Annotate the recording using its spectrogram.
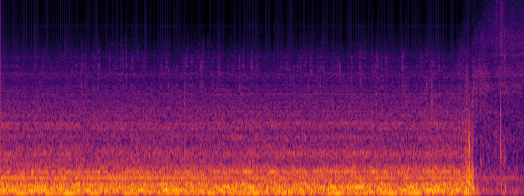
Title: Samsung washer weirdly shaking and making noises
